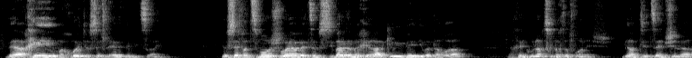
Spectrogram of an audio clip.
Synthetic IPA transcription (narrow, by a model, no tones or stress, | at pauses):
veaχimaχuet̪jo̞se̞fleʔelenlemit͡sʁaim | jo̞se̞fat͡smo̞ʃeuajabe̞et͡se̞msibaetameχiʁakiuevietdibatamʁaa | laχe̞nkulamt͡sḁχimlaχto̞fonḛʃ | ɡamt͡sit͡saimʃela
